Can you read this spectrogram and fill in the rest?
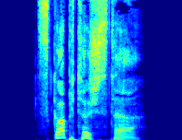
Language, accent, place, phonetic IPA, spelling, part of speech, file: German, Germany, Berlin, [ˈskɔptɪʃstɐ], skoptischster, adjective, De-skoptischster.ogg
- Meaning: inflection of skoptisch: 1. strong/mixed nominative masculine singular superlative degree 2. strong genitive/dative feminine singular superlative degree 3. strong genitive plural superlative degree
